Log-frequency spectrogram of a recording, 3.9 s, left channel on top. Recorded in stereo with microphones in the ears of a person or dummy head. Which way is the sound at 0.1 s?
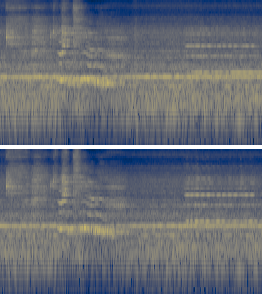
5° right (ahead or behind).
